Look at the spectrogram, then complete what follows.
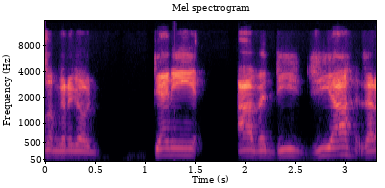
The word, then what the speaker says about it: Avdija: The Bulls, I'm going to go Denny Avdija. Is that how to say it? I think it's Avdija. Avdija. Yeah, Avdija. Yeah, I think it's a soft J.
